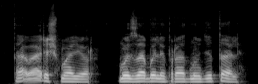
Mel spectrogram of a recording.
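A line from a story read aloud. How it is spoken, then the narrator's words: Plain. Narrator (Russian): сказал Шишков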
